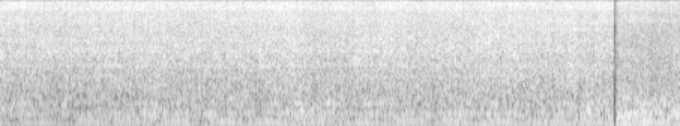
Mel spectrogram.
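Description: Pork chops sear in a hot pan right after being flipped, giving a loud, continuous close-up sizzle and hiss that holds steady throughout.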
